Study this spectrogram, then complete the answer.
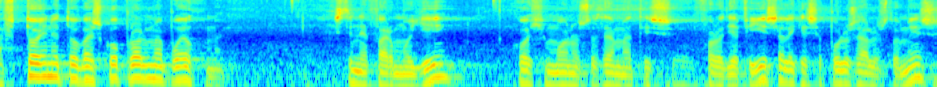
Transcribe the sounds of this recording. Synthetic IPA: ɐft̪o̞ine̞t̪o̞vɐsi̥ko̞pɾo̞vlimɐpue̞xume̞ | st̪ine̞fɐɾmo̞ʝi | o̞çimo̞no̞st̪o̞θe̞mɐt̪isfo̞ɾoðiɐfiʝisɐlɐce̞se̞po̞lusɐlust̪o̞mis

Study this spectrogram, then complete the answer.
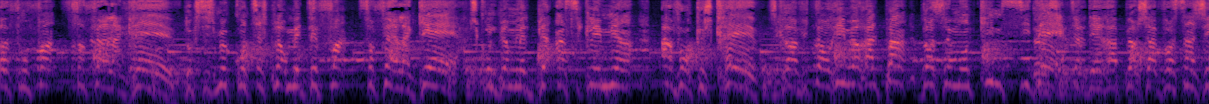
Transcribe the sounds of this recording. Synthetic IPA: əfɔ̃fɛ̃ | sɑ̃fɛʁlaɡʁɛvd̪ɔ̃ksiʒəməkɔ̃t̪jɛ̃ʒəplœʁmɛd̪efɛ̃sɑ̃fɛʁlaɡɛʁʒəkɔ̃t̪̚bjɛ̃d̪əmɛt̪χbjɛ̃ʔɛ̃si̥klemjɛ̃avɑ̃kəʒə̥kχɛvʒəɡʁavit̪ɑ̃ʁimœʁalpɛ̃d̪ɑ̃səmɔ̃d̪̚kʲiməsid̪ɛat̪ɛʁd̪eʁapœʁʒavɑ̃sɛ̃ʒe

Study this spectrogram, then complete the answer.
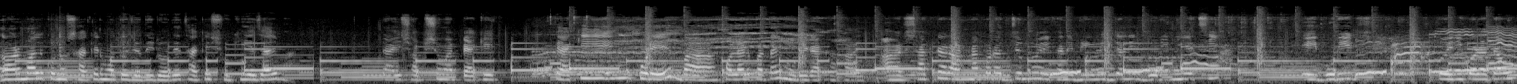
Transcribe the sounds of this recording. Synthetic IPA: nɔɾmalkonoʃakeɾmɔt̪od͡ʑod̪iɾod̪et̪ʰakeʃukʰijed͡ʑaeb | t̪ajʃɔbʃɔmɔepɛkepɛkiŋkoɾebafɔlaɾpat̪ajmuɾeɾakʰaɦɔeaɾʃakʈaɾanːakɔɾaɾd͡ʑonːoekʰanebiwlikɖaliɾboɽinijet͡ɕʰi | ejboɽiɾ | t̪ojɾikɔɾad͡ʑao

